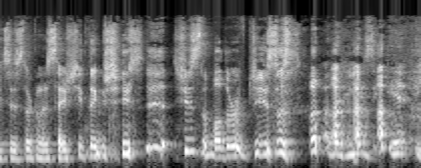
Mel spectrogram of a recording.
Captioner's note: laughs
